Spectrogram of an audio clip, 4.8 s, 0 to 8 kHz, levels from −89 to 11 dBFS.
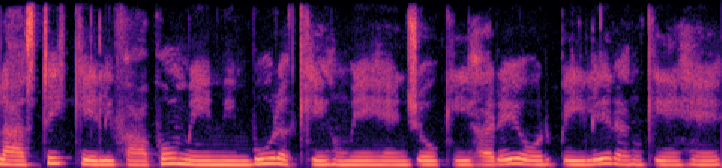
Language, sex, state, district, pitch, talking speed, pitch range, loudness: Hindi, female, Chhattisgarh, Sukma, 195 Hz, 185 wpm, 190-210 Hz, -13 LUFS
